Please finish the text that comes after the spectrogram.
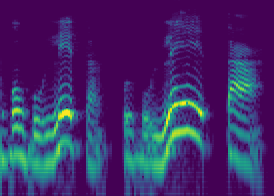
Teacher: eu consigo observar que lê é a sílaba mais forte, né? As demais sílabas têm um som com menor intensidade, então elas funcionam como sílabas átonas. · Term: sílaba tônica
